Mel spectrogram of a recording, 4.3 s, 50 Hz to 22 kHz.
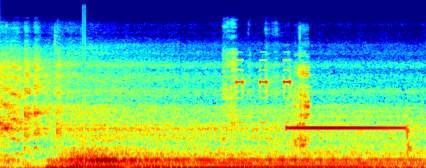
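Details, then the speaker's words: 2006 Dodge Dakota 4.7L V8 after new spark plugs and reconnecting a forgotten IAT sensor, codes cleared, engine a little cold: quick crank, catches at once, settles to an even steady idle with a dash chime. Normal start and idle. "oh she's running nice and smoothly revs up real nice"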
